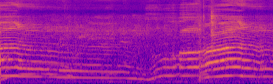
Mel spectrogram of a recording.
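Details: Domestic cat, possibly seeking a mate or about to fight, giving a long drawn-out wail that slowly falls in pitch, dips, then rises again into a higher, strained howl near the end; room echo audible.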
